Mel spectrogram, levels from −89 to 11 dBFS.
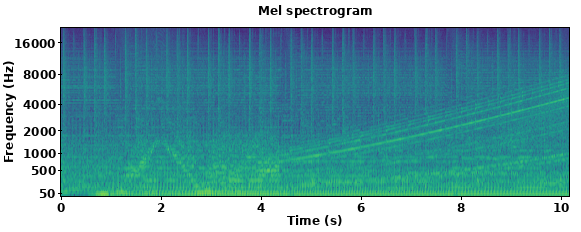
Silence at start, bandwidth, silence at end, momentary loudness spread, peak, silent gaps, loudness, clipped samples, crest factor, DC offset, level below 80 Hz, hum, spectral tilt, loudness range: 0 s; over 20 kHz; 0 s; 4 LU; -2 dBFS; none; -18 LUFS; under 0.1%; 14 dB; under 0.1%; -20 dBFS; none; -3.5 dB/octave; 1 LU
